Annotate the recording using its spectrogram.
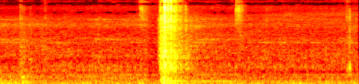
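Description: A car's boot lid slams shut.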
